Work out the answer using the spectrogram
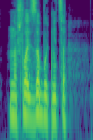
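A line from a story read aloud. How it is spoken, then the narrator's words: Offended grumble. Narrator (Russian): буркнула обиженно Мика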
